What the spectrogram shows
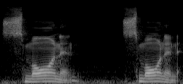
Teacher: And he used the syllabic N at the end of the word.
